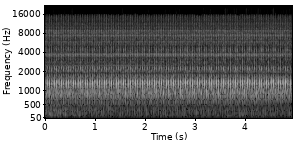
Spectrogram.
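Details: Master Airbrush TC-40T airbrush compressor, new, first pressure-up test after fitting the largest adapter to a Paasche airbrush: fast, even pulsing hum over a steady mid-pitched whine, no knocks or rattles; building pressure normally.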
